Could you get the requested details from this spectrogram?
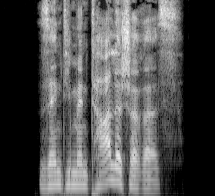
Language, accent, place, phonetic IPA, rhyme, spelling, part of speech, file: German, Germany, Berlin, [zɛntimɛnˈtaːlɪʃəʁəs], -aːlɪʃəʁəs, sentimentalischeres, adjective, De-sentimentalischeres.ogg
- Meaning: strong/mixed nominative/accusative neuter singular comparative degree of sentimentalisch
